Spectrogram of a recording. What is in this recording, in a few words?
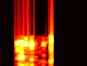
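EMS DISP, radio; wake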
